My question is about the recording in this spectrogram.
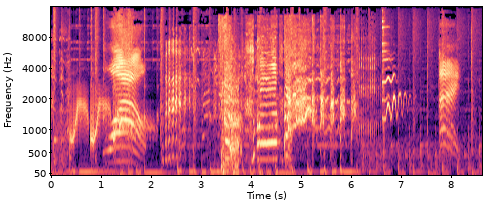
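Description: Comedic background music with a steady low bass, overlaid with a run of cartoon sound effects: boings and sliding, wobbling whistle-like tones, one after another.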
